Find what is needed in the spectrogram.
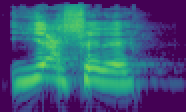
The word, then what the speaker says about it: Yashere: So the I is almost silent. Okay. So it's spelled I-Y-A-S-H-E, but it's Yashere. So it's Yashere.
